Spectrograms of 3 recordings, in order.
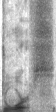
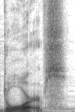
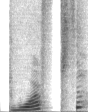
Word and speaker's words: Dwarfs: First is that it's pronounced dwarfs, not dwarves. Wait, say dwarfs with a with a hard S.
